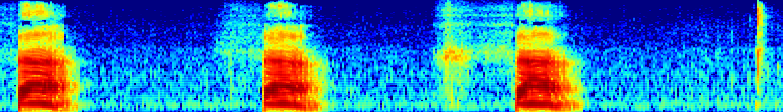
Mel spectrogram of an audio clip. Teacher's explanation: जबान दांतों के सिरे के ऊपर को छूना है जबान की नोक से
